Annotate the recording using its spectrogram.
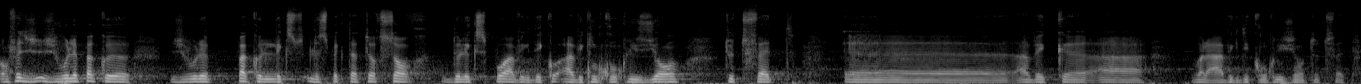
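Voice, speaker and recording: Very slow pace and fairly even intonation. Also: man, medium pitch for a man. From Morocco, Tangier. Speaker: visual artist. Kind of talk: interview. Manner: halting, many repetitions and fillers.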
